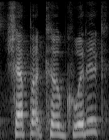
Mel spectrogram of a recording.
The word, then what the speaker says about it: Chappaquiddick: He got Senator Ted Kennedy's car went off a bridge in, how do you pronounce this? Chappaquiddick Island. Chappaquiddick.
